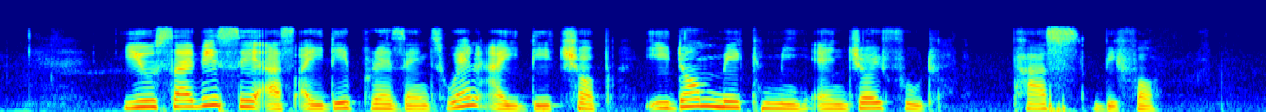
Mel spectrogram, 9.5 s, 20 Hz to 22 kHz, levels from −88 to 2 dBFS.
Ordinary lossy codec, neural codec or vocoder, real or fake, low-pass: none; none; real; none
